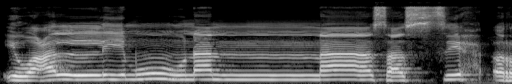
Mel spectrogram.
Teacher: লামের মধ্যে টান হবে না, মিমের মধ্যে টান হবে · পেশের পরে ওয়াও সাকিন এক আলিফ টানতে হবে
